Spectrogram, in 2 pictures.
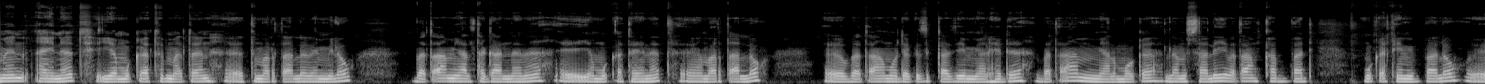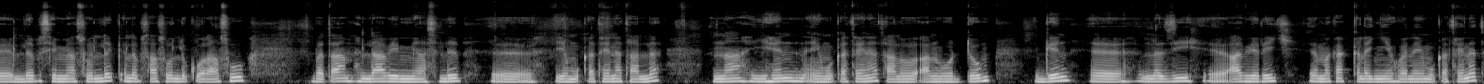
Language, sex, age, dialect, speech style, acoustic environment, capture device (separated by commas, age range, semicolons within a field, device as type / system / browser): Amharic, male, 25-34, Ethiopia - Addis Ababa, excited, silence, mobile / Linux / Chrome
